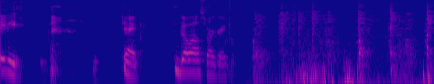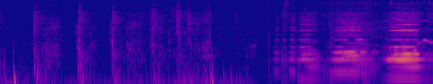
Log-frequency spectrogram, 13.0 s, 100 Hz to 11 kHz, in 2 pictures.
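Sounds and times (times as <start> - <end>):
music with long held notes: 10.6 - 13.0.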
